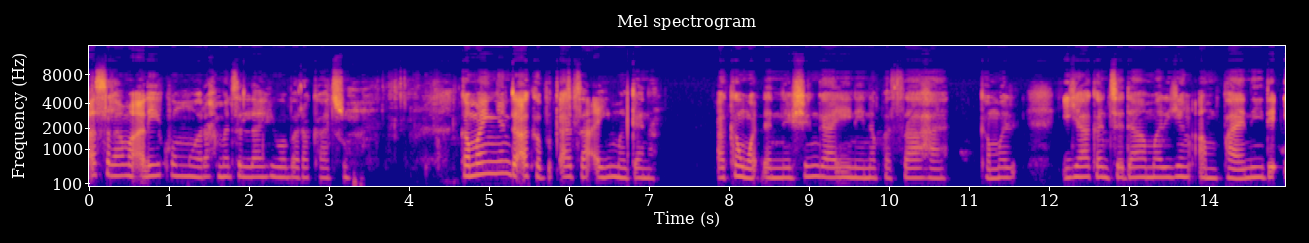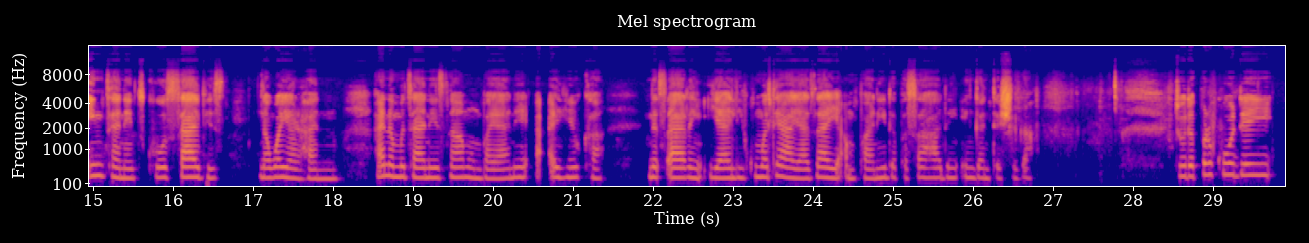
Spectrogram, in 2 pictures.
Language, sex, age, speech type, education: Hausa, female, 15-29, spontaneous, tertiary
